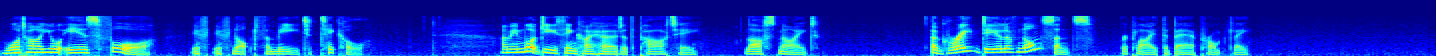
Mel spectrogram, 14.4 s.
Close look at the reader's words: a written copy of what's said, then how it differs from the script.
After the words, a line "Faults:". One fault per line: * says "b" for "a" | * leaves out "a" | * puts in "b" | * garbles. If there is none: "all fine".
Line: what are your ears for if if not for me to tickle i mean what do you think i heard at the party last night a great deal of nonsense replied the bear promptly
what are your ears for if if not for me to tickle i mean what do you think i heard at the party last night a great deal of nonsense replied the bear promptly
Faults:
all fine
